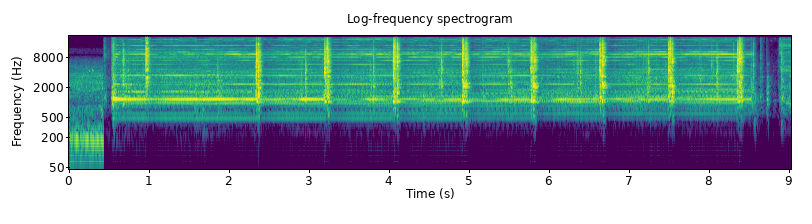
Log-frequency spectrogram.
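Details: High school mini truck before in-tank fuel pump upgrade: steady high-pitched whine with a sharp click about once a second from the loud old fuel pump, little engine rumble.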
